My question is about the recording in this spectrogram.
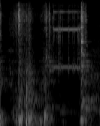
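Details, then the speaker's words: A short, steady high-pitched beep as multimeter leads are shorted together, confirming the meter's continuity tester works before checking a double-door refrigerator's fan motor wiring. "तो हमने इसको शॉर्ट करके देख लिया, हमारा metre okay है।"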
